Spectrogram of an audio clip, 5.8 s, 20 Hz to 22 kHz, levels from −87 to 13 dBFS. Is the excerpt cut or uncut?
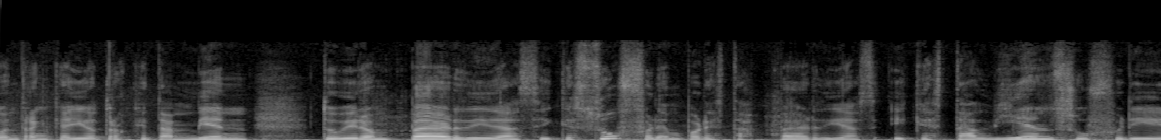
uncut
